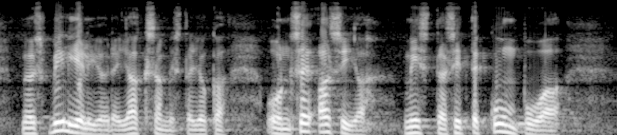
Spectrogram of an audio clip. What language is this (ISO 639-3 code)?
fin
